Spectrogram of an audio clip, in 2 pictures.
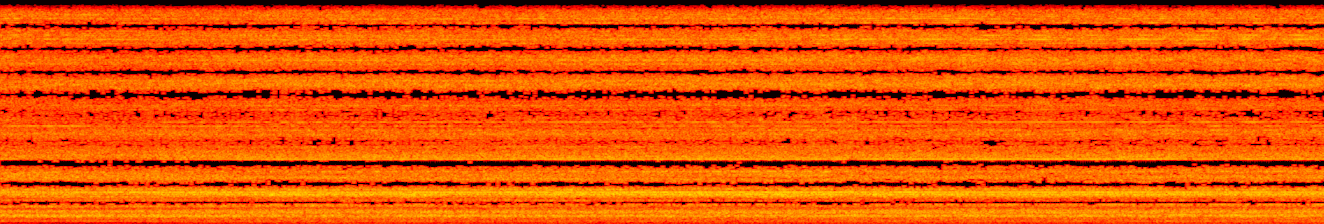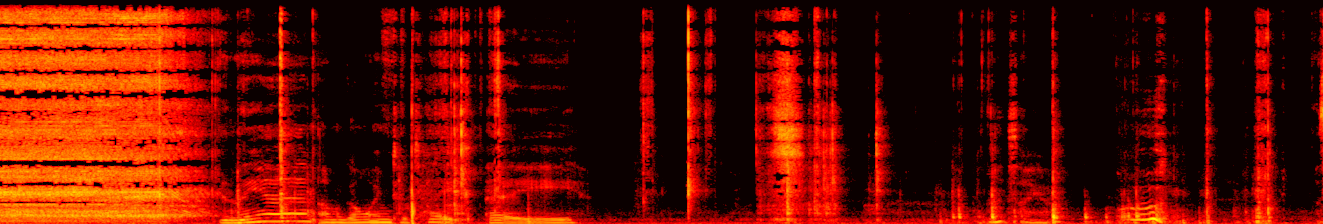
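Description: Handheld craft heat tool blowing steadily to dry watercolour on a paper card, switched off sharply about fifteen seconds in. Light taps and clicks of handling follow.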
